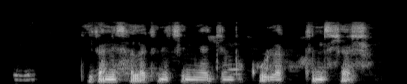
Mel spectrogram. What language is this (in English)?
Swahili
